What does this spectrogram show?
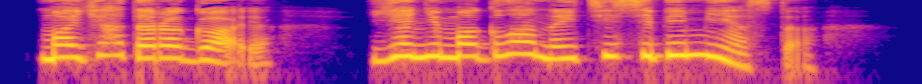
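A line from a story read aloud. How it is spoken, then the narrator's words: Sobbing mournfully. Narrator (Russian): Горестно всхлипывает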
